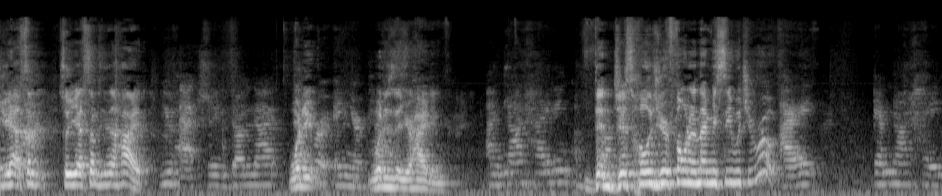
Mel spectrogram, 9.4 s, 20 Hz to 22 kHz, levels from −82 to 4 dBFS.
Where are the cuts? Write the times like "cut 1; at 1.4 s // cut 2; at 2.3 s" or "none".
cut 1; at 1.7 s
